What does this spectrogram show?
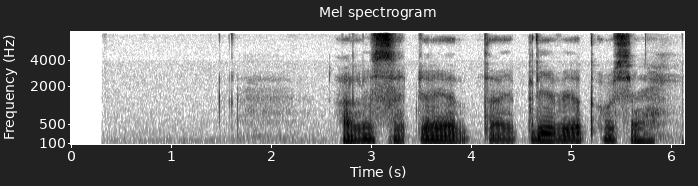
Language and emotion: Russian, sad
